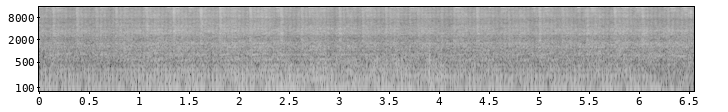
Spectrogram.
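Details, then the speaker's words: 2013 Honda Big Red 700 UTV leaking apparent transmission fluid, no warning lights: engine rumbles unevenly and sags instead of picking up as soon as it reaches quarter throttle. Engine bogging under throttle. "I guess hopefully I'll get back up the hill. Basically, as soon as you hit quarter throttle, it does this."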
